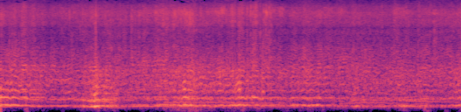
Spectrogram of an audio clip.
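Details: Honey bees buzzing inside their hive, a dense steady drone with a strong low hum and stacked harmonics, swelling slightly around the first second, many insects sounding together without pause.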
